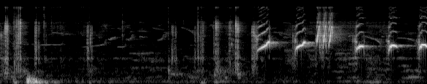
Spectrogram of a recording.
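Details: Greater green leafbird song to make rival leafbirds sing: soft scattered chips, a low thump, then louder repeated whistled notes and a harsh buzzy burst.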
